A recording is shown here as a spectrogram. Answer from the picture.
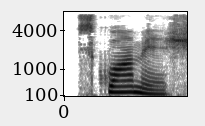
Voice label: "squamish", English

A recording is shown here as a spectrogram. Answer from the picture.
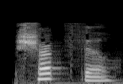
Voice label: "sharpeville", English

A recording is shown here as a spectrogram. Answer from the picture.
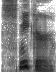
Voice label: "sneaker", English voice

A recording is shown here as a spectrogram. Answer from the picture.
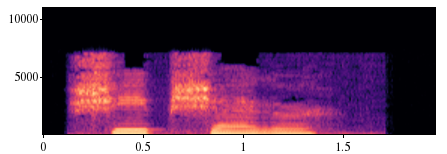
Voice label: "sheepshagger", words

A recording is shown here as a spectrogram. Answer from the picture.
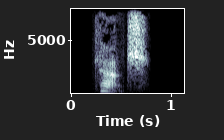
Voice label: "catch", spelling

